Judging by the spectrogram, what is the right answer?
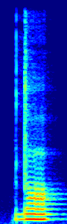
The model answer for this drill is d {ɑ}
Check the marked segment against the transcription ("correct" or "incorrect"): incorrect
